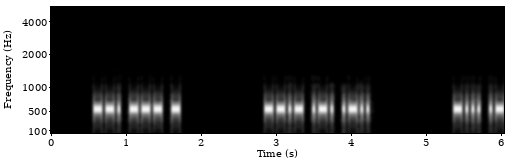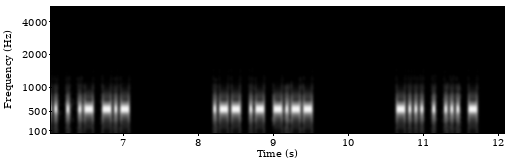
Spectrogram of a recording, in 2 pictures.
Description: Morse code, heard as a keyed tone, about 30 wpm, 550 Hz. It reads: GOT QRL BREAK WAY BEST
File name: Ultimate Word List / 30WPM Ultimate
